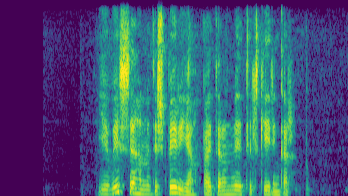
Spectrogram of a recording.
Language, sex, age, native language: Icelandic, female, 40-49, Icelandic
